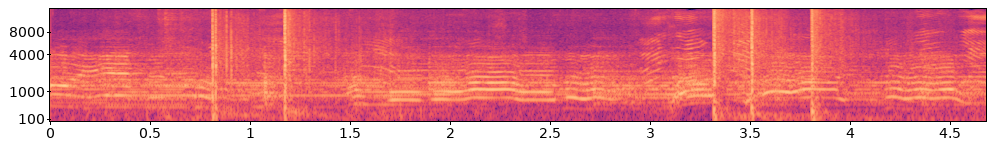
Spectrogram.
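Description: Aerial firework shells bursting as sharp reports, two about a second in and three more around three and a half seconds in, over a song with a wavering sung melody.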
